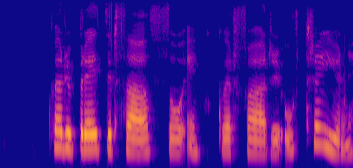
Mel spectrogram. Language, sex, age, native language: Icelandic, male, 14, Icelandic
